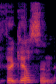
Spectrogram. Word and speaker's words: Therkelsen: let's uh let's get underway uh so nick for kelson am i pronouncing that correctly your last name yeah you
